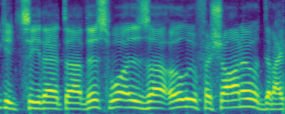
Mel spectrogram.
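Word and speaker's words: Fashanu: all right we could see that this was Olu Fano did I say it right that time yes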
